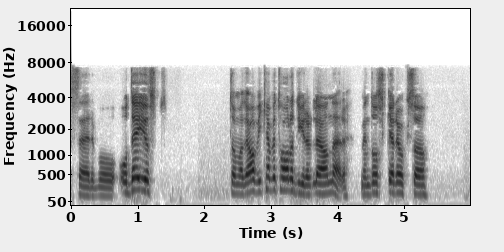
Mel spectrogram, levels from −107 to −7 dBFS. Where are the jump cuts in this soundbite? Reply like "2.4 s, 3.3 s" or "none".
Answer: 2.4 s, 3.6 s, 4.3 s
